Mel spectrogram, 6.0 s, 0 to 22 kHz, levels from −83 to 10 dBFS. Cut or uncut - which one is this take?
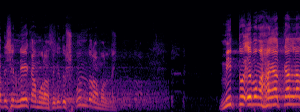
cut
